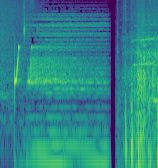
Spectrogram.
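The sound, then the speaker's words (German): A horse neighs once, loud: a sharp rising squeal that settles into a long, shaky harmonic whinny, then cuts off into a brief burst of scuffling noise. “Diesen Sonntag in vollem Galopp zum Gmünder Pferdetag mit umfangreichem Schauprogramm.”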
